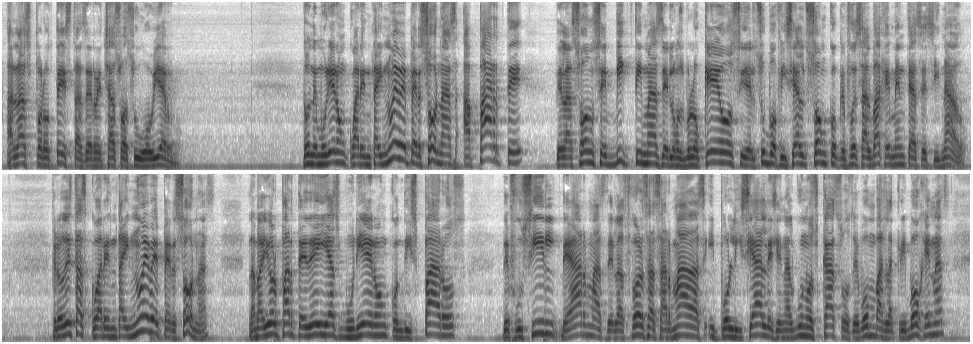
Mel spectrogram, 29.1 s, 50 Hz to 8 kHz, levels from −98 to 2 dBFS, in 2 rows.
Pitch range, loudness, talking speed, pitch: 130-175 Hz, -20 LUFS, 120 wpm, 150 Hz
